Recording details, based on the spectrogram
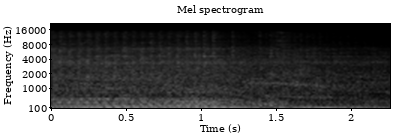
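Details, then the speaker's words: Polaris 90 with choke still on: rough lumpy low putter that sags instead of revving cleanly; bogging from choke left on. "shoka's still on that's why it sounds like that"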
